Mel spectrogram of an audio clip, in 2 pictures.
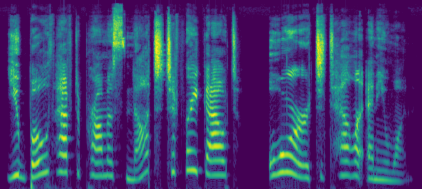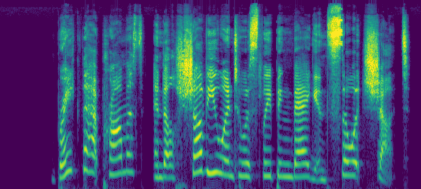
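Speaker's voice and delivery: a lightly voiced stern Katara. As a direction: warn them with playful menace.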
